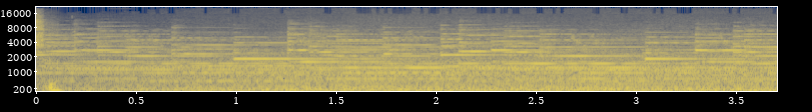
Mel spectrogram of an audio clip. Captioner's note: bell ringing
